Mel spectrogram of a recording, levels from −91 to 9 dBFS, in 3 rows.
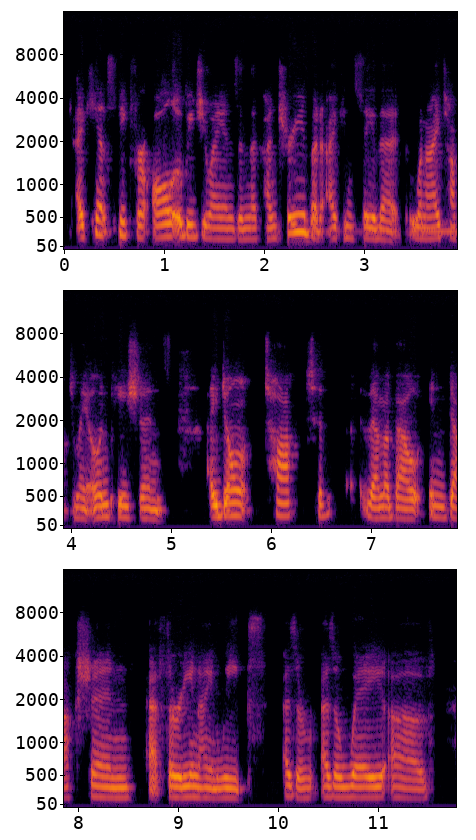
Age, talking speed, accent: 20-39, 190 wpm, American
